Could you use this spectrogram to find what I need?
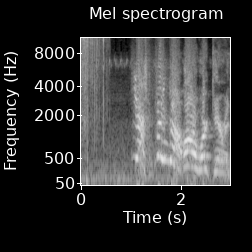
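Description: An elderly man shouts with animation.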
